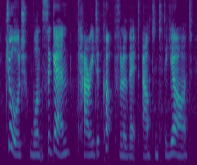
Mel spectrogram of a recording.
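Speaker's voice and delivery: usual speaking voice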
